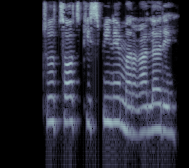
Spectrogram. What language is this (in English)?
Pashto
